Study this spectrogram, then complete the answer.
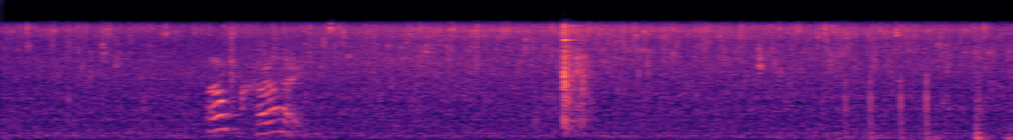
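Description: Pork chops coated in flour with cornstarch fry in a pan with a soft, steady sizzle and scattered pops; a voice speaks briefly.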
